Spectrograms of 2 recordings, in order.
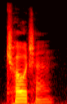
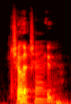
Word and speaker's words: Cho Chang: Rowling coming up with an Asian name, Chu Chang. Cho Chang. Is it Chang? Oh no. Cho Chang.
